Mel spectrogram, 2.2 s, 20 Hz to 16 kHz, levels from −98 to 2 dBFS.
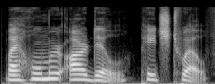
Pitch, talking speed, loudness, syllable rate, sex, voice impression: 210 Hz, 165 wpm, -16 LUFS, 4.6 syllables/s, female, feminine, very adult-like, slightly clear, slightly intellectual, elegant, slightly strict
